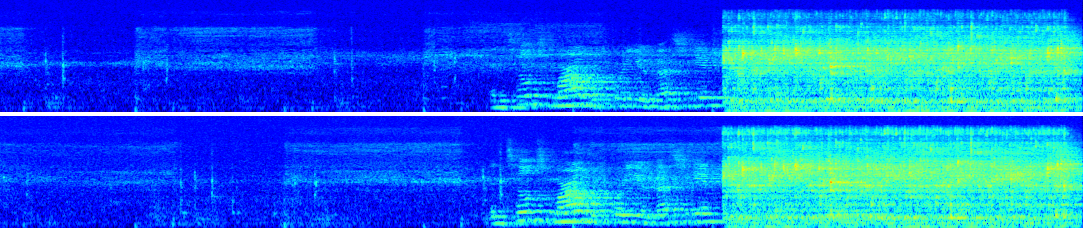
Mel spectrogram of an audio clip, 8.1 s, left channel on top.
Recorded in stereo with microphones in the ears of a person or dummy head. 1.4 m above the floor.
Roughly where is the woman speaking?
Right.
